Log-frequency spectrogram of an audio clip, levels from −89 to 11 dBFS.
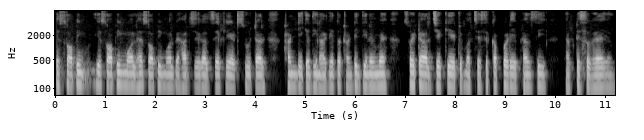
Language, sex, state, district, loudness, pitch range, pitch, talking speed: Hindi, male, Bihar, Jamui, -18 LUFS, 110-115 Hz, 115 Hz, 180 wpm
